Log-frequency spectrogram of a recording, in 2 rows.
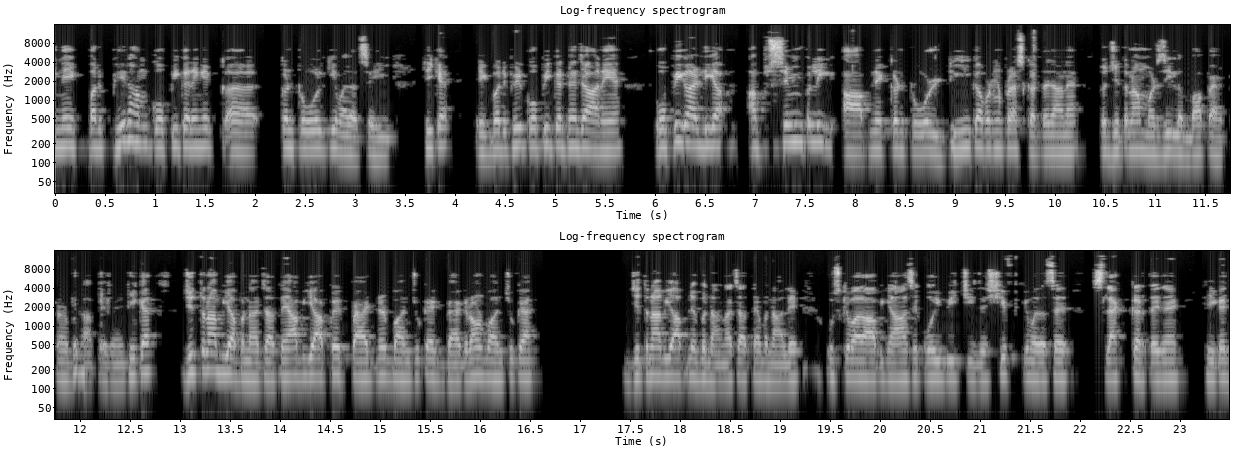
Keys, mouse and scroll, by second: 1.5-5.8 ctrl+drag, 5.5 ctrl+right click, 6.4-8.2 scroll down 2, 12.1 ctrl+d, 12.3 F4, 13.5-15.1 drag, 15.0 Delete, 15.3 scroll down 1, 16.0-16.6 drag, 17.8 scroll up 1, 18.3-18.9 click, 21.4 shift+click.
